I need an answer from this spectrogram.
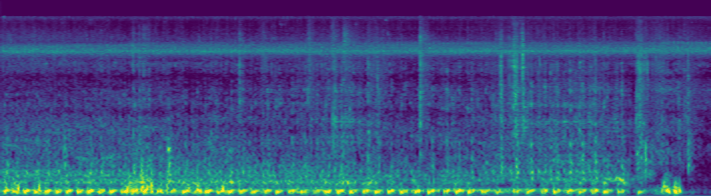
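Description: Small motorcycle engine running at low revs with an even low putter, dying away about seven seconds in.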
